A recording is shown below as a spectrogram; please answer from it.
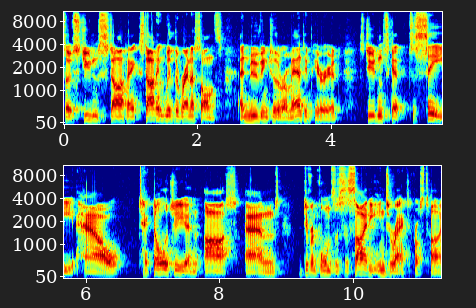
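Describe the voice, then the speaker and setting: A man speaks with an Australian accent. His pitch sits in the medium range. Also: ordinary pitch variation, moderate pace. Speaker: university lecturer. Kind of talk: interview talk. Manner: casual, with hesitations.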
